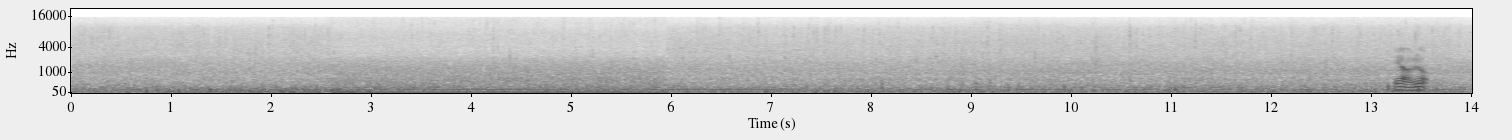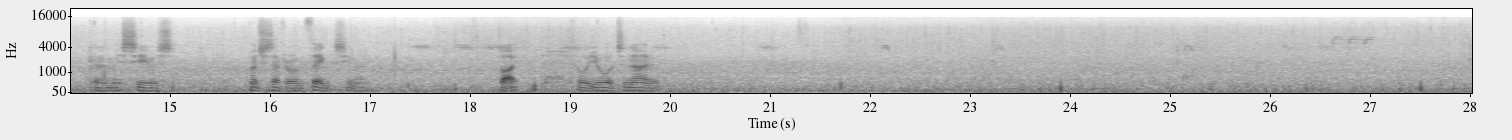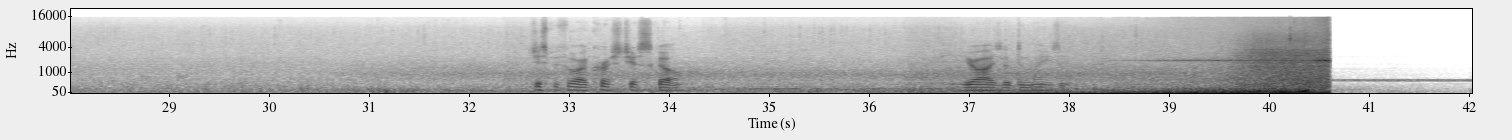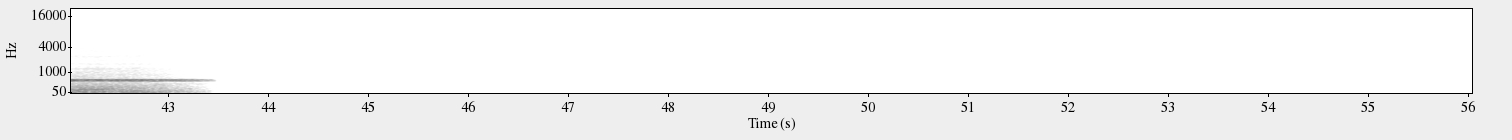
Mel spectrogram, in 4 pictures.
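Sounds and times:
low unsteady rumble: 0.0s - 8.8s, 35.5s - 40.6s
low steady hum: 0.0s - 13.0s
steady rain falling: 0.0s - 40.6s
even hiss: 23.2s - 40.6s
faint high chirps: 36.9s - 43.3s.

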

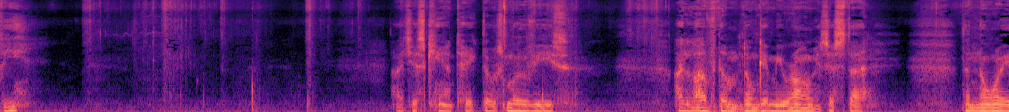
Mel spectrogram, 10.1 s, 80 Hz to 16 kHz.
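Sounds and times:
faint footsteps in woods: 0.0s - 10.0s.

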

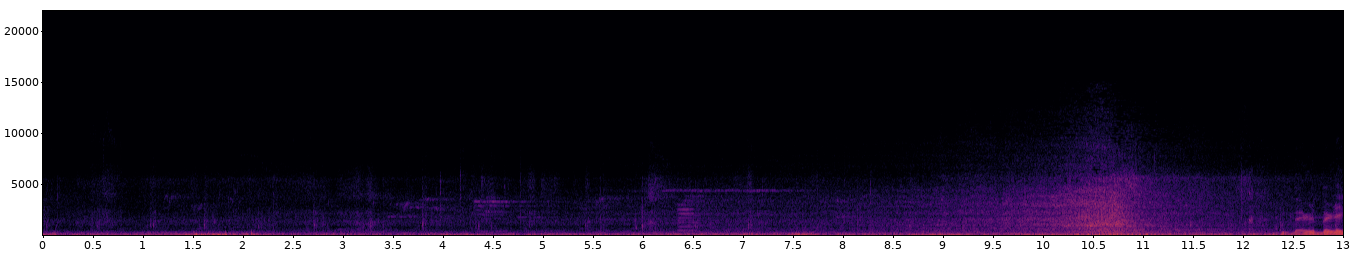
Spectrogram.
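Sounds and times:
low traffic rumble: 0.0s - 13.0s
vehicle passing: 5.3s - 13.0s.

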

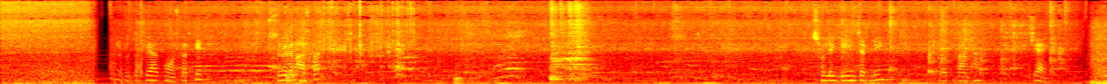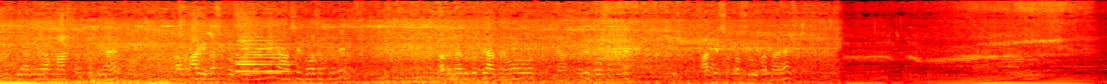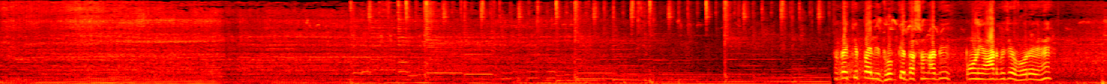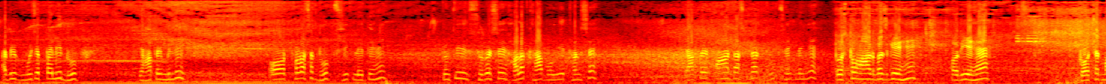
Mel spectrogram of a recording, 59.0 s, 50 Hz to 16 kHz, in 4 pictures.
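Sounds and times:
background music: 1.0s - 52.4s
indistinct voices: 1.4s - 19.5s
kitchen sounds: 1.5s - 15.3s
vehicle engine accelerating: 14.4s - 18.0s, 18.6s - 39.6s, 41.0s - 59.0s.

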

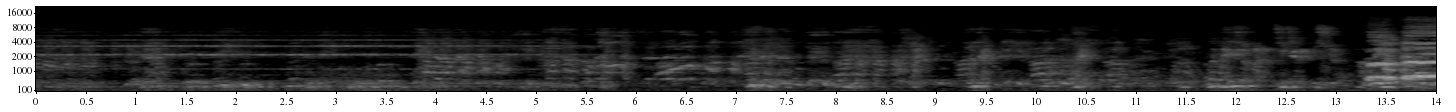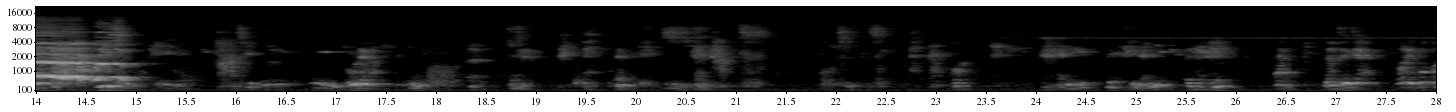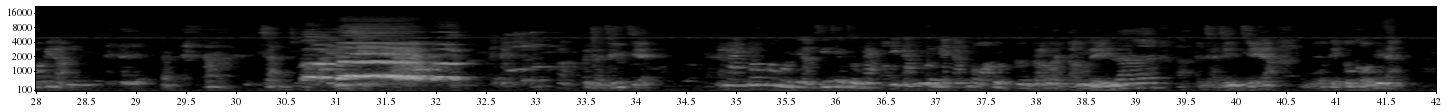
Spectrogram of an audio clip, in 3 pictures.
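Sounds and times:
rooster crowing: 13.3s - 15.1s, 30.6s - 32.5s.

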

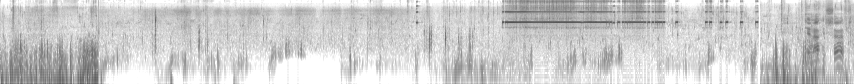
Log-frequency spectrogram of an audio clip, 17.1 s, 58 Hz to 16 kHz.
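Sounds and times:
fishing bite alarm beeping: 10.0s - 15.2s.

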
